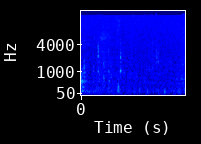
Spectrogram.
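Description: Quiet room tone with a few faint, irregularly spaced clicks.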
